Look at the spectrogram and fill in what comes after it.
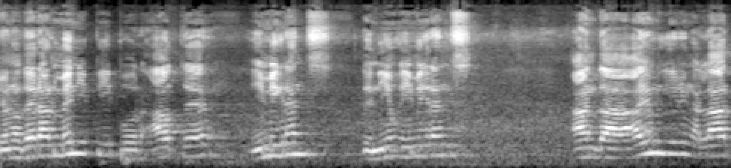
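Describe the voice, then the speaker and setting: Speaking with a non-native accent, a man with a high pitch talks at a moderate pace with ordinary pitch variation over noticeable background noise. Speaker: immigrant rights activist. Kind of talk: rally speech. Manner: halting.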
